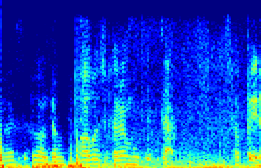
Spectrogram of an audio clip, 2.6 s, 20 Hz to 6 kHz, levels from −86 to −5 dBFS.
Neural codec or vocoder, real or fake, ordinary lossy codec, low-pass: codec, 16 kHz, 2 kbps, X-Codec, HuBERT features, trained on balanced general audio; fake; Opus, 64 kbps; 5.4 kHz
